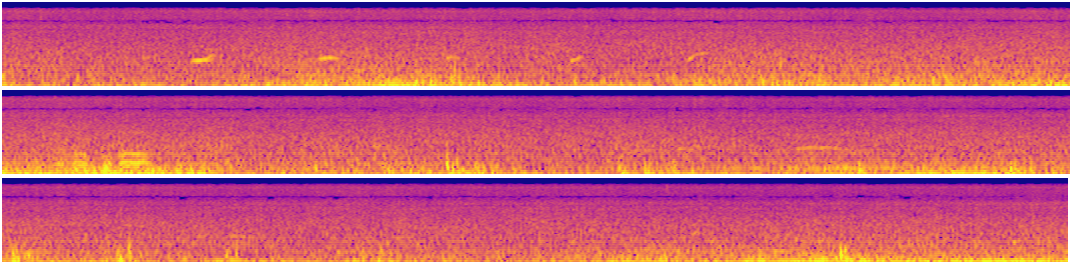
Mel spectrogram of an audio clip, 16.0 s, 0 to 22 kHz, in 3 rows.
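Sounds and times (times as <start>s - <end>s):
churning river water: 0.0s - 16.0s
wind buffeting microphone: 0.0s - 16.0s.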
